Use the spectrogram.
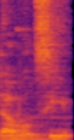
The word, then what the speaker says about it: Dub.L.C: You pronounce it Dub.C, but you spell it Dub.L.C.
